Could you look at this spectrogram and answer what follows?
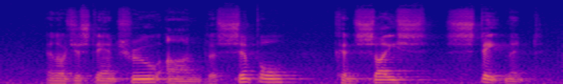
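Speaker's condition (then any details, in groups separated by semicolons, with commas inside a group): No condition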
